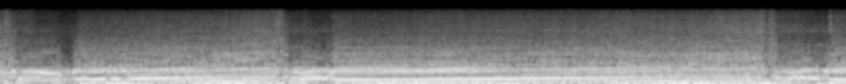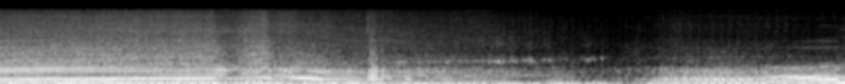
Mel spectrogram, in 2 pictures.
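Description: A powerful next-generation Chevrolet Camaro (GM) engine revs hard and climbs through several gears, its pitch rising, dropping at each shift, then rising again. Loud, with no voices.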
